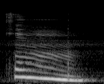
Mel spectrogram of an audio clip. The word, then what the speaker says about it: comb: 문장의 뒤에 올 때 climb, comb, thumb, bum 이거 없어요. climb 이거 있으나 없으나 마찬가지예요. 발음이 climb, comb, the come 할 때 그렇잖아요. 근데 그때 come이라고 안 하고 여기서는 comb이라고 발음되죠. comb, thumb, bum, big business, big business, big business.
